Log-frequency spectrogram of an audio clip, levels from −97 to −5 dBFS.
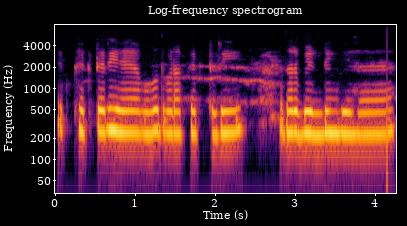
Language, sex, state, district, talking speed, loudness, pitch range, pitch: Hindi, female, Bihar, Supaul, 140 wpm, -21 LUFS, 235-250 Hz, 240 Hz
